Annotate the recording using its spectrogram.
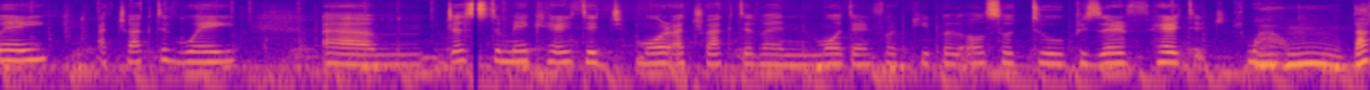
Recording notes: Live from SHD 2023. UOS College of Fine Arts and Design.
